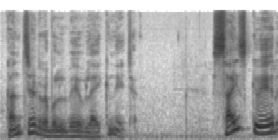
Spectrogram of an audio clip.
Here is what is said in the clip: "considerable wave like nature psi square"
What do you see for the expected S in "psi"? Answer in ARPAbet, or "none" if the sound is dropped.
S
